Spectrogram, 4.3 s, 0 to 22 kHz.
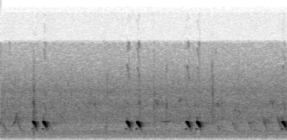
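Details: Striated pardalote recorded in Victoria, Australia, in October 2011, giving sharp, high double notes like chip-chip, each pair quickly repeated, roughly every second or so, over a faint steady background hiss.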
